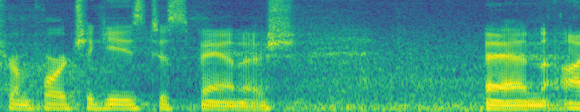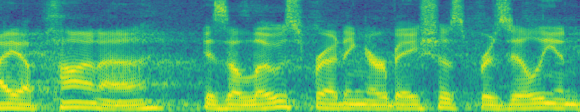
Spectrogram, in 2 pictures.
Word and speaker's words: ayapana: And ayapana is a low-spreading herbaceous Brazilian shrub whose long narrow leaves are used to make a mildly stimulating decoction resembling tea.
